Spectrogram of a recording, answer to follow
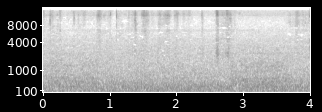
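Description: Near silence, with faint rustling and a few light ticks of fingers working polyester tatting thread through a picot with a shuttle.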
